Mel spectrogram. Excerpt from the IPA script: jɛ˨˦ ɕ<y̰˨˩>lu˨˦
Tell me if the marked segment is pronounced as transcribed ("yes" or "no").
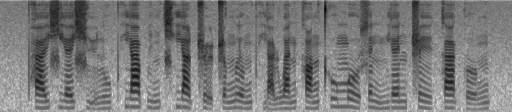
yes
